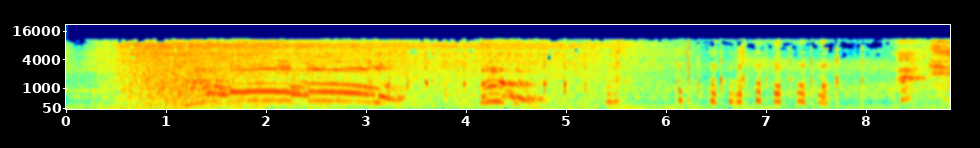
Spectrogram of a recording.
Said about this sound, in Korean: 어마무시한 위력의 폭포수 물줄기를 한 몸에 다 받아내시는 마치 이 구역의 주인공은 나다 하는 걸 몸소 표출하고 계신 분들 바로 이름하여 정기권 선배님들이었습니다. 무서워, 무서워. 어, 쎄, 쎄. 너무 쎄.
